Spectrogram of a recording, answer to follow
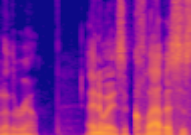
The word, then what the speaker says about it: clevis: The two main methods of pivot mounting include clevis mounts and trunion mounts. Notice I'm pronouncing the term clevis and not clevis.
